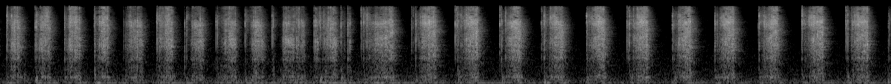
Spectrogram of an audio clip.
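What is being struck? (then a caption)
Himalayan salt block candle holder. Long acrylic nails scratch rapidly back and forth across the rough surface of a large, solid pink Himalayan salt double candle holder with two tealight holes, lit from within. There are 29 separate, fairly regular scratching strokes, each a bright, dry, hissing rasp with almost no low end.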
